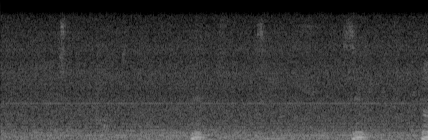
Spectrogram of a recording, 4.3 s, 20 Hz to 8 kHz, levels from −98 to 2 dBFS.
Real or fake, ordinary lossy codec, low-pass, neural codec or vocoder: real; none; 7.2 kHz; none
